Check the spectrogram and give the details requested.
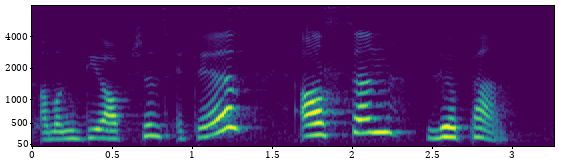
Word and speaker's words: Arsène Lupin: Among the options, it is Arsène Lupin. So Arsène Lupin, or if I pronounce it in French, Arsène Lupin, is the answer to this particular question.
